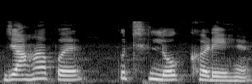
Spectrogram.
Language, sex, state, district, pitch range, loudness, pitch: Hindi, female, Punjab, Pathankot, 205-255 Hz, -14 LUFS, 215 Hz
